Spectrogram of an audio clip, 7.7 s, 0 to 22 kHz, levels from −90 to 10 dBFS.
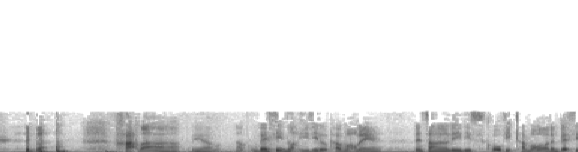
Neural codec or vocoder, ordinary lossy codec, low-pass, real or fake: codec, 16 kHz, 1 kbps, X-Codec, HuBERT features, trained on general audio; MP3, 24 kbps; 7.2 kHz; fake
